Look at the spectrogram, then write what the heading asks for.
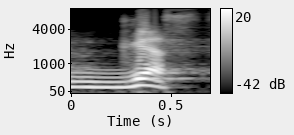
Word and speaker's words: Guess: Но запомните, не путайте Guess. Жесткий Г. Гава, Крыльцо, Guess.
